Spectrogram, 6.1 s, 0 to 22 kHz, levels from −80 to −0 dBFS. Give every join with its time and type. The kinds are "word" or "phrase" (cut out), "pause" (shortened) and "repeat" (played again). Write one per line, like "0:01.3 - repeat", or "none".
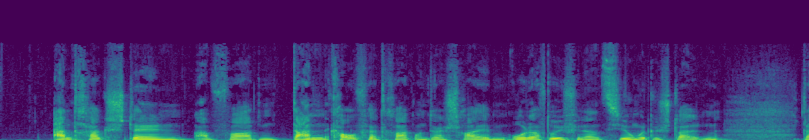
0:01.5 - word
0:02.5 - word
0:04.1 - phrase
0:04.9 - phrase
